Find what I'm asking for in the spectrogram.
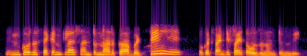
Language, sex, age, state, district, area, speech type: Telugu, female, 18-30, Andhra Pradesh, Nellore, rural, conversation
